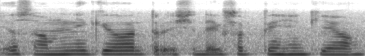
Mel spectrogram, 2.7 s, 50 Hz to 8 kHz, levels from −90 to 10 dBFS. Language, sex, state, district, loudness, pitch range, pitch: Hindi, male, Madhya Pradesh, Dhar, -17 LUFS, 165-175 Hz, 165 Hz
